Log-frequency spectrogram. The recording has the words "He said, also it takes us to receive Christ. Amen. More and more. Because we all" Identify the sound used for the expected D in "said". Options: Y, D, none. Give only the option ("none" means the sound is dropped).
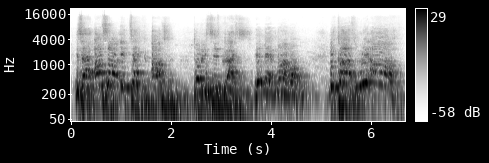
none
